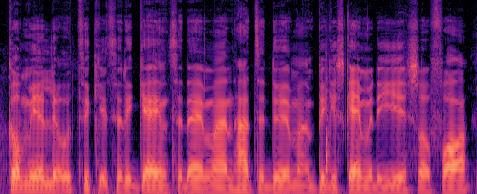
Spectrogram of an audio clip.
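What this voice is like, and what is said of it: Strained, worn-out voice. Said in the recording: “preserve what left of my voice I have ... My voice is suffering”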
